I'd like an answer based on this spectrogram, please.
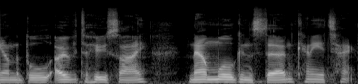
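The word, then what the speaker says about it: Hysaj: been getting a lot of flack for not pronouncing his name correctly, but apparently it's Husai, and then Murray in goal.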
